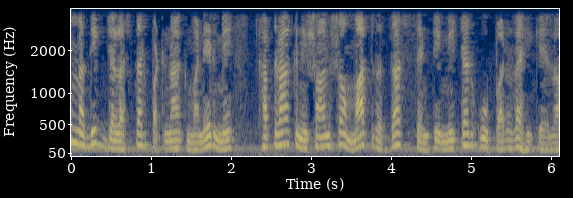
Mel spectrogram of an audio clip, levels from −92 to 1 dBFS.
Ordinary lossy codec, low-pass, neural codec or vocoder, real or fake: Opus, 24 kbps; 3.6 kHz; none; real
